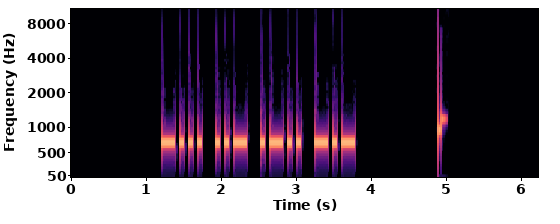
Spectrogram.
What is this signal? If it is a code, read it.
Morse code, heard as a keyed tone, about 20 wpm, 700 Hz. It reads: BULK
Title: Build A Word - 1 Letter At A Time - 4-Letter Words - 20wpm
